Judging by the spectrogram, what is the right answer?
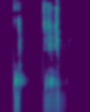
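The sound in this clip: Typing on a computer keyboard as a number is entered: two short, quiet clicky bursts with a brief pause between them, and nothing else around them.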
